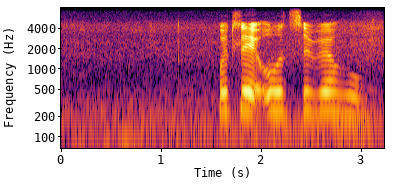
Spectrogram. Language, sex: Southern Sotho, female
